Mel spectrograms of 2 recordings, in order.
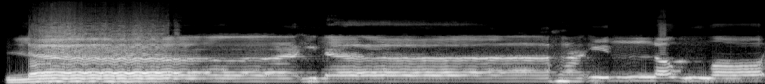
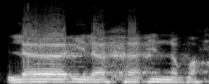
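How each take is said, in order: First: It is drawn out very slowly, like a call to prayer. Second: It is said at a steady pace, word by word.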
